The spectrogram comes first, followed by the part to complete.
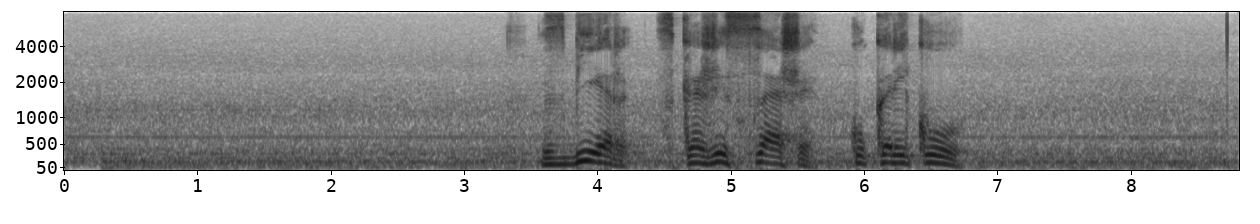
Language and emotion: Russian, angry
